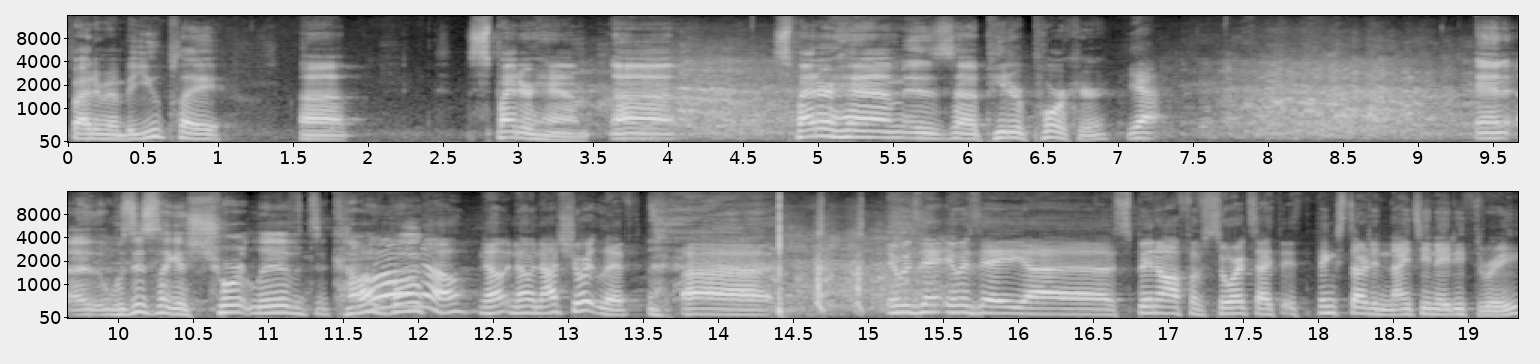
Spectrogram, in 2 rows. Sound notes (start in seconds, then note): 3.4 laughter; 7.4 laughter; 13.5 laughter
